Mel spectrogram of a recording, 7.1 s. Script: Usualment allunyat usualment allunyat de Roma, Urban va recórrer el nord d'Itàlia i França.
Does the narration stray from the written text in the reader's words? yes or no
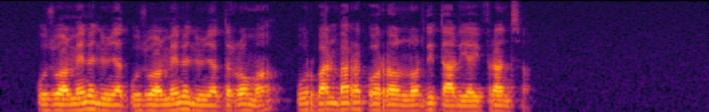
no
